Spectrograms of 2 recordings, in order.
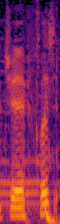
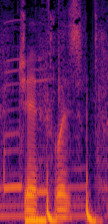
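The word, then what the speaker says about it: J Fliz: I was actually sent an EP by Jay Fliz. Is that how you pronounce the name? Is it J and then F-L-I-Z? Jay Fliz. Or F-L-I-Z, as they say in the US. Jay Fliz.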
